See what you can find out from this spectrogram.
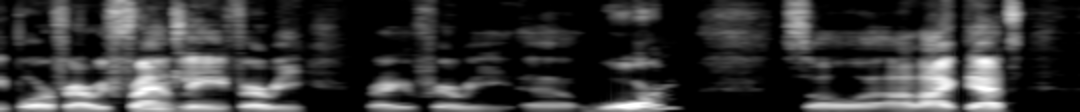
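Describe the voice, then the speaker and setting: The speaker has a Dutch accent and fairly even intonation, talking at a moderate pace with big swings in loudness in a dry, close sound with no echo. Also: man, medium pitch for a man. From Netherlands. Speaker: business author and coach. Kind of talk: podcast interview. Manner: halting, many fillers.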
